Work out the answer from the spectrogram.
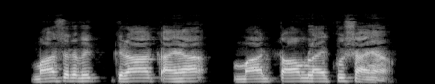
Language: Sindhi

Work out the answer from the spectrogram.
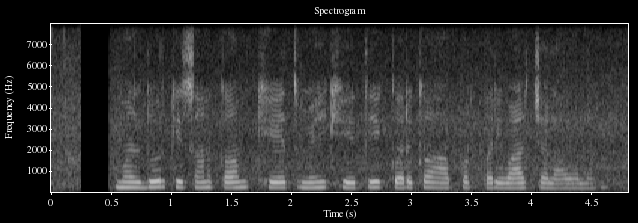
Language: Bhojpuri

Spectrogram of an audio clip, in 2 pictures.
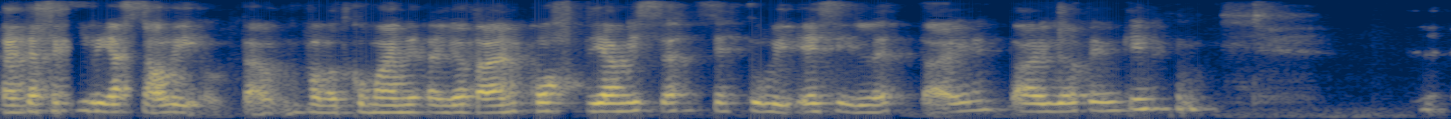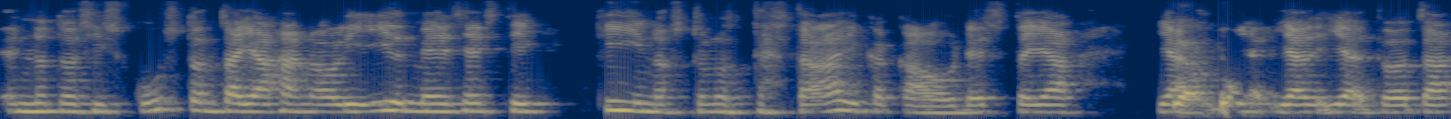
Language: Finnish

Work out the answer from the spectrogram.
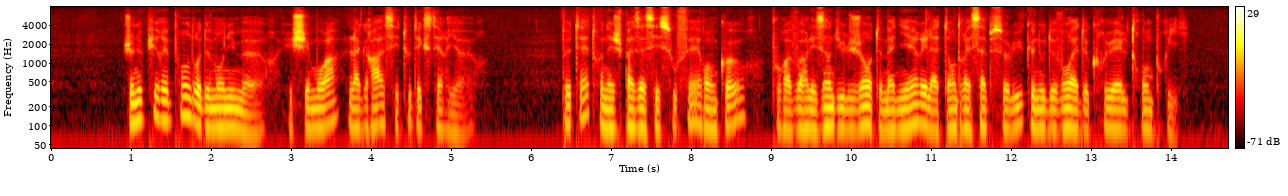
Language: French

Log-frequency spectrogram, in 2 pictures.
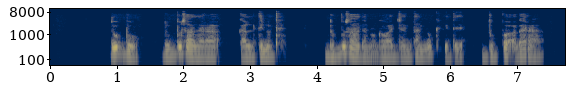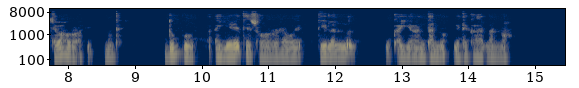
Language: Sidamo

